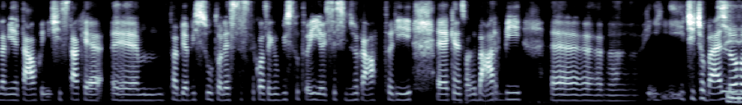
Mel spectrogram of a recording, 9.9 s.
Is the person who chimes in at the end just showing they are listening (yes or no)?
no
